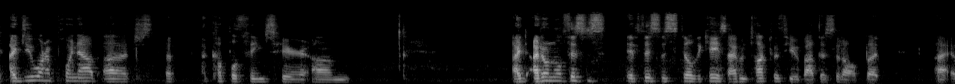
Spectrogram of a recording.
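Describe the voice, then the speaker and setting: An American man hosting a casual interview, encouraging and a little halting in his phrasing. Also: medium pitch, sharp tone, low-quality recording. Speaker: show host, interviewer. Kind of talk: casual chat.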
